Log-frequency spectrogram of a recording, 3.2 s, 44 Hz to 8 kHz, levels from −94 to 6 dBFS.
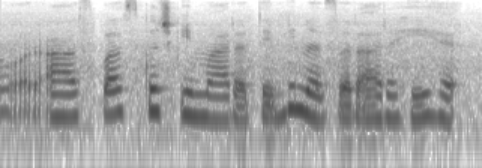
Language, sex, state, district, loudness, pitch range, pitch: Hindi, male, Bihar, Begusarai, -32 LUFS, 210-255 Hz, 225 Hz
